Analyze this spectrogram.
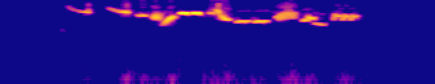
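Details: Chestnut-collared longspur song, a sweet rapid jingle: a few thin opening whistles, then a cascade of short slurred notes that drop and rise, ending in a buzzy trill.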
